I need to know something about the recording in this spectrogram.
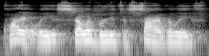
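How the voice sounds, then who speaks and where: A woman's voice: fairly low pitch, fairly even intonation, unhurried, gravelly. Woman reading a children's story aloud. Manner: explains the story in brief asides. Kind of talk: read-aloud narration with casual asides.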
